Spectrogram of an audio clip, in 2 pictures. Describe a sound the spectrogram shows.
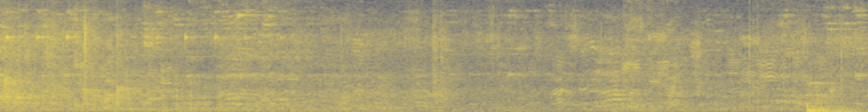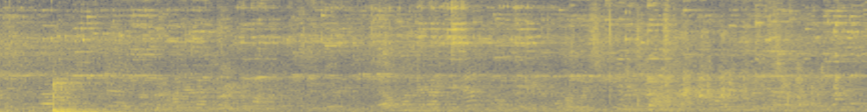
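An audience of children and adults murmurs and chatters nearby.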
